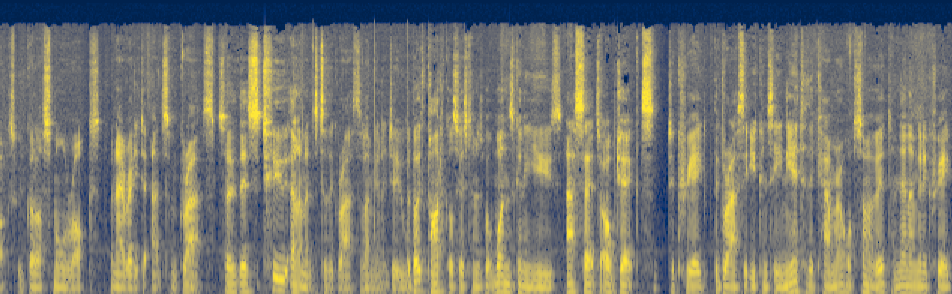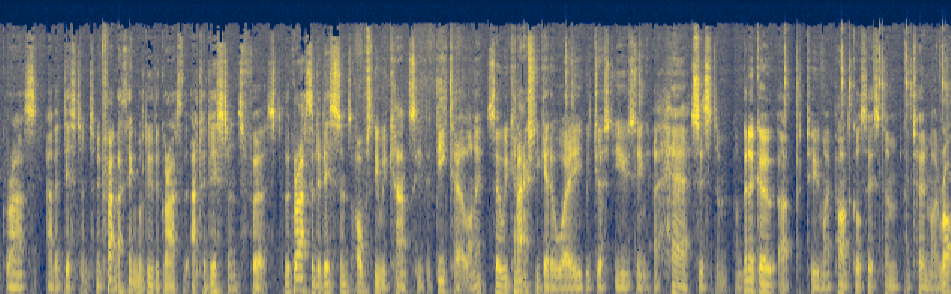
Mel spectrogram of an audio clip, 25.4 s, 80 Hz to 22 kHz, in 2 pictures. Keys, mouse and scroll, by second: 23.1 click.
